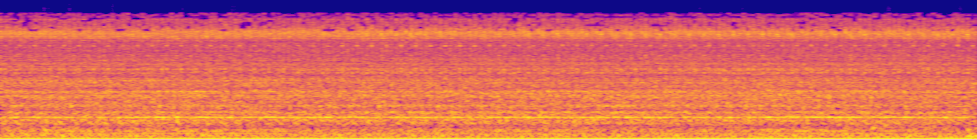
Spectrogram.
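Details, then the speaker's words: Nissan Almera petrol engine with the plug connector pulled off one cylinder during a coil check at idle: uneven loping low thump about three times a second and idle drops, one cylinder not firing; coil later replaced. "ถอดพักออกชนกสั่นแบบนี้ครับนี่ครับเครื่องจะตั่นึๆๆๆๆแบบนี้"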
